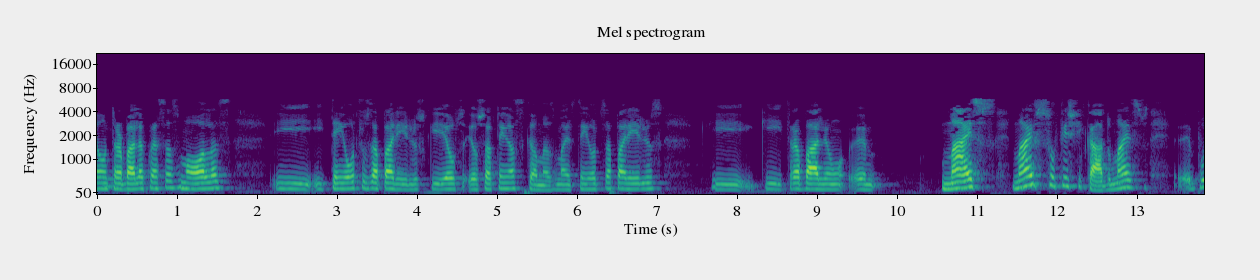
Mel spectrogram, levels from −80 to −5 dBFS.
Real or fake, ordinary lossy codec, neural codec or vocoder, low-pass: real; MP3, 24 kbps; none; 7.2 kHz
